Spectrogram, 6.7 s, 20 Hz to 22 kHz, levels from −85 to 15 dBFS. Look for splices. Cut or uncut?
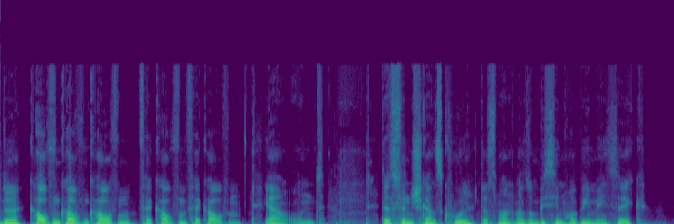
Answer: cut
